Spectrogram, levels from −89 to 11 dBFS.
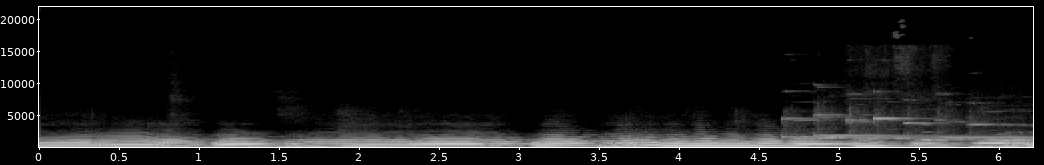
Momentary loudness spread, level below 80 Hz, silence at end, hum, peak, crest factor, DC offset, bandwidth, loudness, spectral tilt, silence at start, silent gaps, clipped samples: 7 LU; -48 dBFS; 0 s; none; -6 dBFS; 12 dB; under 0.1%; 5.4 kHz; -19 LUFS; -9.5 dB/octave; 0 s; none; under 0.1%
